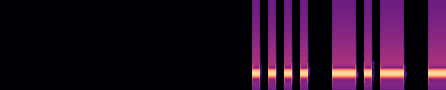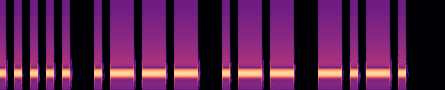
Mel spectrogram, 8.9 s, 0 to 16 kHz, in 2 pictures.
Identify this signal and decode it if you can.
Morse code, heard as a keyed tone, about 15 wpm, 700 Hz. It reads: HK6JWC
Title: DXCC-100 Call Signs - 6 Characters - Repeated 3x - 15wpm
